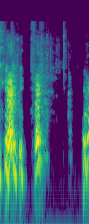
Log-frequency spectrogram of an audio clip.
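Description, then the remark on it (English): A dog lets out a few loud barks mixed with whiny whimpering, three bursts separated by short pauses, with no one talking over them. “So really, dog?”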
